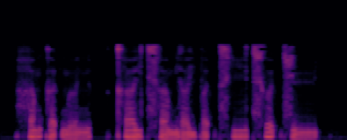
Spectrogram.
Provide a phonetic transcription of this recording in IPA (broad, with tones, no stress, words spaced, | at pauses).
hɐ˥mkɐ˨˥t̚mɵ˧n | kʰɐ˧jt͡sʰɐ˨m jɐ˨˩jpɐ˨t̚ t͡sʰiː˧t͡sʰɵ˥t̚ syː˨t̚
